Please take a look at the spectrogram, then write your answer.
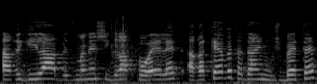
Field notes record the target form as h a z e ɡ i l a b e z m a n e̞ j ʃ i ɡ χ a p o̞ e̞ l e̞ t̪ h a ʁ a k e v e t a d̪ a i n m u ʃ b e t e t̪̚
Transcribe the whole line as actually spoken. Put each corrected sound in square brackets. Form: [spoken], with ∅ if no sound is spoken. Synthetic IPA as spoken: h a [ʁ] e ɡ i l a b e z m a n e̞ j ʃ i ɡ [ʁ] a p o̞ e̞ l e̞ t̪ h a ʁ a k e v e t a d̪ a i n m u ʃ b e t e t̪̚

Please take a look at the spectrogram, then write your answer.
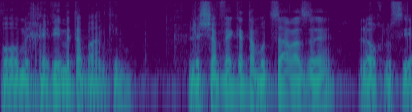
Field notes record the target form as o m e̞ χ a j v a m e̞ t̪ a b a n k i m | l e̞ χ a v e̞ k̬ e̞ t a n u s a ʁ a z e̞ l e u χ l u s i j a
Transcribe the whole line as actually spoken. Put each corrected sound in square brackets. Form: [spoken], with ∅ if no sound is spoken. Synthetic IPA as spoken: o m e̞ χ a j v [i] m e̞ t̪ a b a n k i m | l e̞ [ʃ] a v e̞ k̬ e̞ t a [m] u [t͡s] a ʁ a z e̞ l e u χ l u s i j a

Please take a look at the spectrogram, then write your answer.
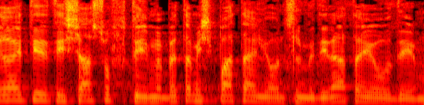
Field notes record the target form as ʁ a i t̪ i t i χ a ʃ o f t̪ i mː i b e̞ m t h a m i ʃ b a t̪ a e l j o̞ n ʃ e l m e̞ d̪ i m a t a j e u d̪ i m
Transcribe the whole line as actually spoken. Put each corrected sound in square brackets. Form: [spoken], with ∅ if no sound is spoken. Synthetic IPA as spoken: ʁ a i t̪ i t i [ʃ] a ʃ o f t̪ i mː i b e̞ [∅] t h a m i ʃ [p] a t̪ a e l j o̞ n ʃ e l m e̞ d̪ i [n] a t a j e u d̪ i m

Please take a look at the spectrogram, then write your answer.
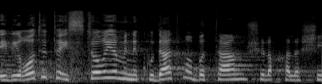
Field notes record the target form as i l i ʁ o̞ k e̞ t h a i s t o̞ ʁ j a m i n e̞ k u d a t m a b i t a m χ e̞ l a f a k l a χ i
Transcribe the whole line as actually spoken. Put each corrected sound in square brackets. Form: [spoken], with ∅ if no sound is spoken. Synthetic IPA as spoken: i l i ʁ o̞ [t] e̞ t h a i s t o̞ ʁ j a m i n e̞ k u d a t m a b [a] t a m [ʃ] e̞ l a [χ] a [∅] l a [ʃ] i

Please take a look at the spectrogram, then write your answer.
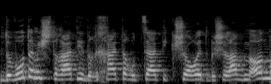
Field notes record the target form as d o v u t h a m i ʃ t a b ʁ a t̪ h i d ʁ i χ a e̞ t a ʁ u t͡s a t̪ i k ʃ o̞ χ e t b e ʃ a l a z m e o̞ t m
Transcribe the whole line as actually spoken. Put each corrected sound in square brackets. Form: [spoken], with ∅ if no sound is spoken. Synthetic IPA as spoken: d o v u t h a m i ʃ t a [∅] ʁ a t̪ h i d ʁ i χ a e̞ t a ʁ u t͡s a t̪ i k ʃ o̞ [ʁ] e t b e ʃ a l a [v] m e o̞ [d] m

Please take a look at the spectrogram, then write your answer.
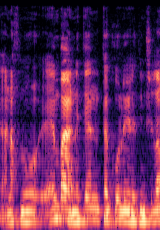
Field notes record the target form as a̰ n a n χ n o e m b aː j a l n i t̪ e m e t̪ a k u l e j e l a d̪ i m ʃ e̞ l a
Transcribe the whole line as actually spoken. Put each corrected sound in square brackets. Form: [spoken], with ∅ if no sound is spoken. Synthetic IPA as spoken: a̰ n a [∅] χ n [u] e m b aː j a [∅] n i t̪ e [n] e t̪ a k [o] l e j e l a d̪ i m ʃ e̞ l a

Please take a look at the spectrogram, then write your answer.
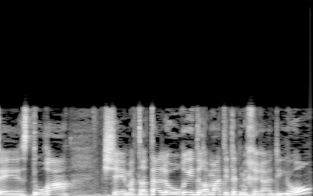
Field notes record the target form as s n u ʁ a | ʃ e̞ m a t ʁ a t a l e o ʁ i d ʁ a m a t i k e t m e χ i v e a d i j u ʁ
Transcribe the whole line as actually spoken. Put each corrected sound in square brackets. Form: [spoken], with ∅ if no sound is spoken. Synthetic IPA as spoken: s [d] u ʁ a | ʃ e̞ m a t ʁ a t a l e o ʁ i d ʁ a m a t i [t] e t m e χ i [ʁ] e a d i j u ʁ

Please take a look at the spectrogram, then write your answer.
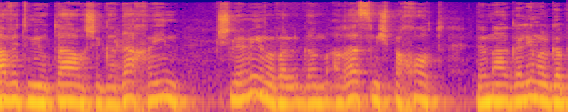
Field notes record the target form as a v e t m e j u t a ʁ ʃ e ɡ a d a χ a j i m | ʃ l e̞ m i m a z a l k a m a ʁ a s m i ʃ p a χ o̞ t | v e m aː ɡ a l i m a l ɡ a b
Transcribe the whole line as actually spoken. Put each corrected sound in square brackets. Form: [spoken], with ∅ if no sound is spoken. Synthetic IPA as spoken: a v e t m e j u t a ʁ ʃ e ɡ a d a χ a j i m | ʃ l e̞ m i m a [v] a l [ɡ] a m a ʁ a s m i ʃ p a χ o̞ t | v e m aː ɡ a l i m a l ɡ a b

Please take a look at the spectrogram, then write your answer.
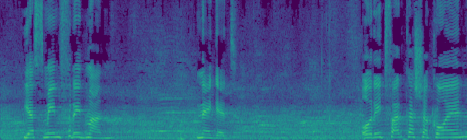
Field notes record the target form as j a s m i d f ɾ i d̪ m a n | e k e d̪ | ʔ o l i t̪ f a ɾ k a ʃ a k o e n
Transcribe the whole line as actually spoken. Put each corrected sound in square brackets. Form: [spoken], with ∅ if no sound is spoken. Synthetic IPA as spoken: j a s m i [n] f ɾ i d̪ m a n | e [ɡ] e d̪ | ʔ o [ɾ] i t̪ f a ɾ k a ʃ a k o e n

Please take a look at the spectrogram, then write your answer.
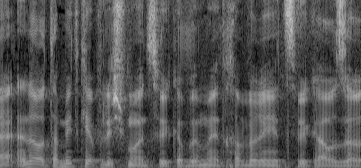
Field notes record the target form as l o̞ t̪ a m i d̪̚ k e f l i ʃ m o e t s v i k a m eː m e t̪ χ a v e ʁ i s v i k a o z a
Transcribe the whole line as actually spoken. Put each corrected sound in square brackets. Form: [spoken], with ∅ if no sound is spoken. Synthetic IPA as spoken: l o̞ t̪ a m i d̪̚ k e f l i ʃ m o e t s v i k a [b] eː m e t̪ χ a v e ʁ i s v i k a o z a

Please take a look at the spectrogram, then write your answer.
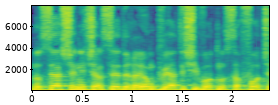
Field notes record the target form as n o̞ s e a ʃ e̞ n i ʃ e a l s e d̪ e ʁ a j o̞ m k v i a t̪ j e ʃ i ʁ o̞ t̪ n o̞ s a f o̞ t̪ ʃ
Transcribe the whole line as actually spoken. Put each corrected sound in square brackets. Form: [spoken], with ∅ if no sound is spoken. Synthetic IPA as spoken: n o̞ s e a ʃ e̞ n i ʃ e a l s e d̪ e ʁ a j o̞ m k v i a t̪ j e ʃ i [v] o̞ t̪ n o̞ s a f o̞ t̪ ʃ

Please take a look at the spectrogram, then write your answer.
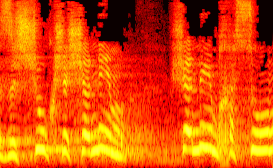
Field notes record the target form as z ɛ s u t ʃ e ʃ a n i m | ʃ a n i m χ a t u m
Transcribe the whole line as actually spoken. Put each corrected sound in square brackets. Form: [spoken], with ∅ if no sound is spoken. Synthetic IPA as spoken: z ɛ [ʃ] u [k] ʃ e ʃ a n i m | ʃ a n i m χ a [s] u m

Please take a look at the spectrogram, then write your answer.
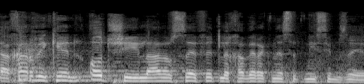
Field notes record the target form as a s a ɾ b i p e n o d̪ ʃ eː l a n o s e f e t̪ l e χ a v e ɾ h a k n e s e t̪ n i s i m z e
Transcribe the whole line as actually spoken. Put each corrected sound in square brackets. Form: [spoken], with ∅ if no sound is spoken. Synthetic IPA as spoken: a [χ] a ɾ [m] i [k] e n o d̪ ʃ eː l a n o s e f e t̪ l e χ a v e ɾ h a k n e s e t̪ n i s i m z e

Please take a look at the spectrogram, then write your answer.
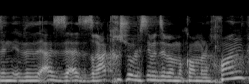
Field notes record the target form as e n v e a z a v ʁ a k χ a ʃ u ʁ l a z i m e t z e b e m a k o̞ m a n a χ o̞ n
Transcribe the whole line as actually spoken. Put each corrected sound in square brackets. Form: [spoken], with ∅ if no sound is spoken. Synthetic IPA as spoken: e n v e a z a [z] ʁ a k χ a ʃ u [v] l a [s] i m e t z e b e m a k o̞ m a n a χ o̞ n

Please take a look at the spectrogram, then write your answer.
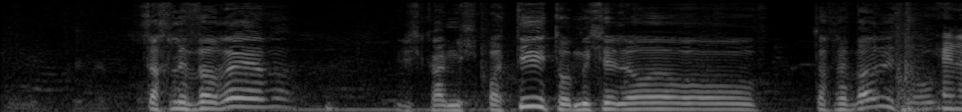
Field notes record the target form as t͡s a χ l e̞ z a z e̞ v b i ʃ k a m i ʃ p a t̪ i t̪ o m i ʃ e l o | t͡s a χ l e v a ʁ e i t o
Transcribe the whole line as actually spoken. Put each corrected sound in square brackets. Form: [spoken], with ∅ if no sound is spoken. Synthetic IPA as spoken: t͡s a χ l e̞ [v] a [ʁ] e̞ v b i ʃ k a m i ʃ p a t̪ i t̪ o m i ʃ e l o | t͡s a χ l e v a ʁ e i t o

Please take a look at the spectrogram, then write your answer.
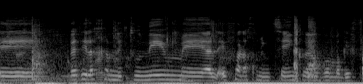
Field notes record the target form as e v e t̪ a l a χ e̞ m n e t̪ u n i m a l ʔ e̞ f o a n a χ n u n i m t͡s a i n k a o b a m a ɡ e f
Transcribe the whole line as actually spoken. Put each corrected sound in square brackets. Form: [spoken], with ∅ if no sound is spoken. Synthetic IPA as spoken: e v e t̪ [i] l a χ e̞ m n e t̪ u n i m a l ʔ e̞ f o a n a χ n u n i m t͡s a i [m] k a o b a m a ɡ e f

